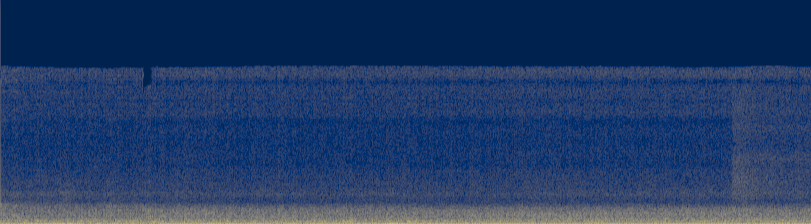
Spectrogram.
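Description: Mercedes-Benz Citaro city bus engine idling steadily while the bus stands at a stop, heard from behind the bus. A short hiss comes about seven seconds in.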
